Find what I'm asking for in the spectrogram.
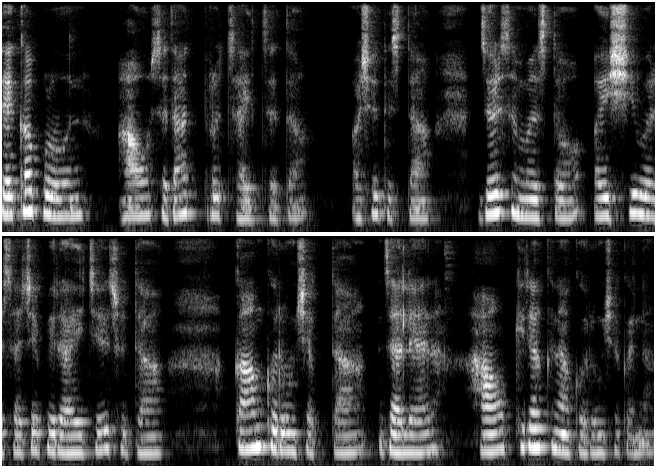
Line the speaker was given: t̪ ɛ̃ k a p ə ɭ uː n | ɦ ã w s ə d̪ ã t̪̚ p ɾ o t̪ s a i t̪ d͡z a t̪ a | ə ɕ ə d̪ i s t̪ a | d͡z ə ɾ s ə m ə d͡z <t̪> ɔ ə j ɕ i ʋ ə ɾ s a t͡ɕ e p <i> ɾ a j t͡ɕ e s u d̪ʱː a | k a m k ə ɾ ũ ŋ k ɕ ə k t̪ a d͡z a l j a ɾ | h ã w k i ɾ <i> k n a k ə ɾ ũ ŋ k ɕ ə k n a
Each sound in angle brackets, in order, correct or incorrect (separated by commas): correct, correct, incorrect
